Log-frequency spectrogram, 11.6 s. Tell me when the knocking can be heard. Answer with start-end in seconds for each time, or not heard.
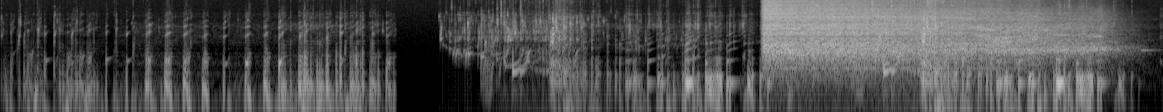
not heard.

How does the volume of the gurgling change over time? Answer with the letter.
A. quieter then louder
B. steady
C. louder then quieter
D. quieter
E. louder
E.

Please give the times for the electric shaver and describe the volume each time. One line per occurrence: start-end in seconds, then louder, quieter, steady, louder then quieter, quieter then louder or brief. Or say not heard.
not heard.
